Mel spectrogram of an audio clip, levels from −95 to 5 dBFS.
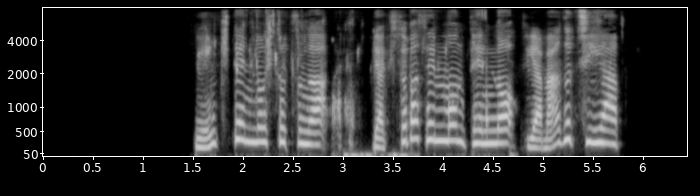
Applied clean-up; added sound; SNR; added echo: neural mask model Resemble Enhance denoiser.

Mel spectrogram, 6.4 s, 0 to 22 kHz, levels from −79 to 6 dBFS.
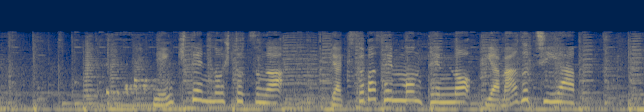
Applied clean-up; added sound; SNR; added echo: none; none; none; none.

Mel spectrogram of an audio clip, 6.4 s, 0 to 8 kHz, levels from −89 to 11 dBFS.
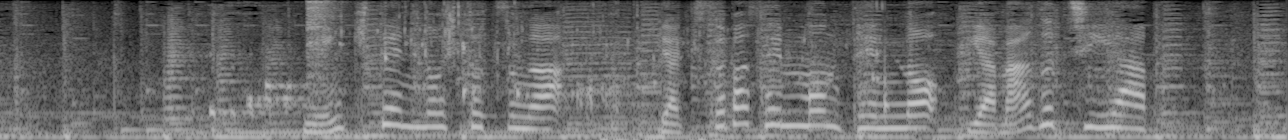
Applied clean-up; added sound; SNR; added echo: none; Liquid + Hi-hat; 11 dB; none.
